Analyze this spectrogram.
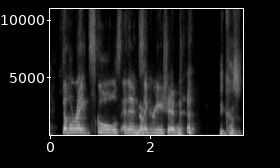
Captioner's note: laughter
